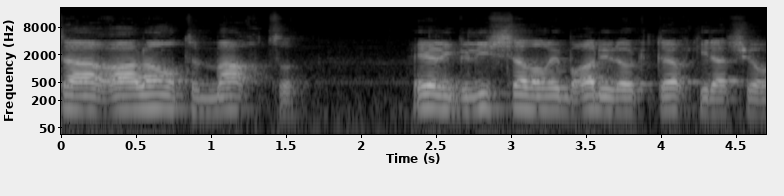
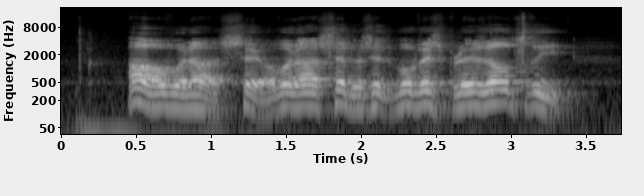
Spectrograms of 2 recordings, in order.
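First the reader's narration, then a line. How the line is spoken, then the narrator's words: Irritated exclamation. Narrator (French): s'écria la voix irritée de Jacques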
